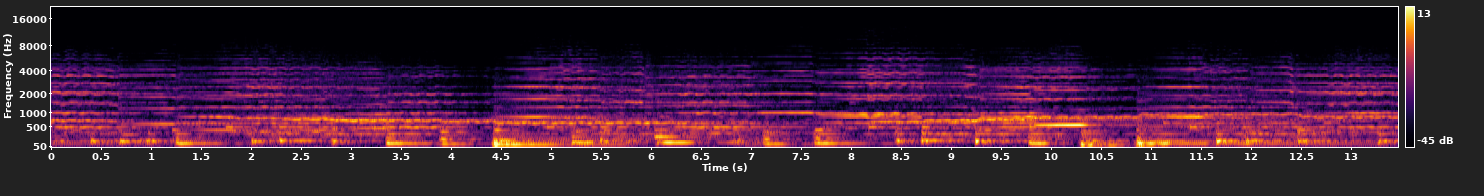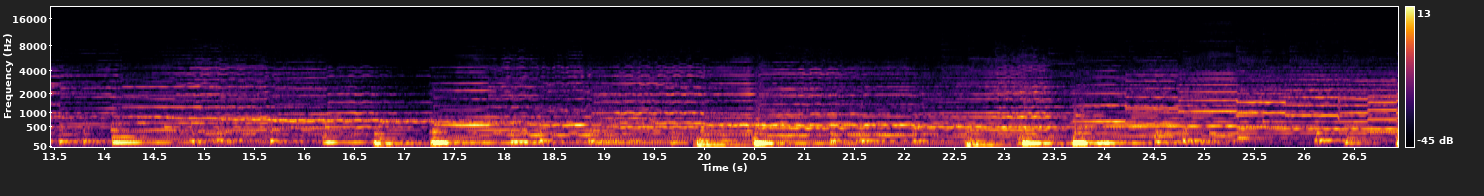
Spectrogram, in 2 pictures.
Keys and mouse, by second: 0.6 middle click, 2.6 right click, 5.3 middle click, 6.6 middle click, 7.5 middle click, 10.4 middle click, 12.6 right click, 18.1 middle click, 20.2 middle click, 21.6 right click, 22.8 middle click, 23.9 middle click.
